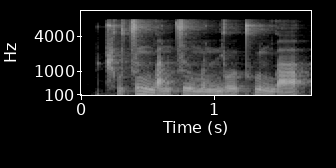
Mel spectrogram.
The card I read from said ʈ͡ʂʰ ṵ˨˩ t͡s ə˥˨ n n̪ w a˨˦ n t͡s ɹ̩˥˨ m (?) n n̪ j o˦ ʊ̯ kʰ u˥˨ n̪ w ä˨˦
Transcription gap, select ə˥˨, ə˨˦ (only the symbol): ə˨˦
